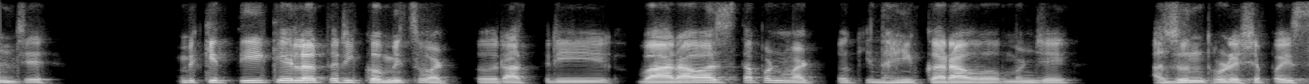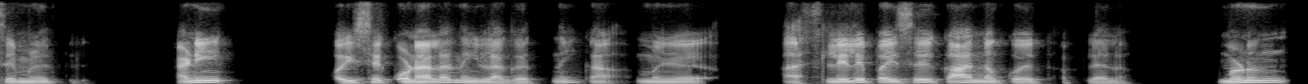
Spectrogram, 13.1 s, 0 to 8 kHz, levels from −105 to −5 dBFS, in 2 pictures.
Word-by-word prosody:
म्हणजे 140 Hz, 0 st, -2 dB, 0.7 s
मी 165 Hz, -, -2 dB
कितीही 170 Hz, +1 st, +2 dB
केलं 165 Hz, -2 st, +8 dB
तरी 175 Hz, +1 st, 0 dB
कमीच 155 Hz, 0 st, +2 dB
वाटतं. 125 Hz, -2 st, -4 dB
रात्री 135 Hz, +3 st, -2 dB, 0.3 s
12 130 Hz, +3 st, +7 dB
वाजता 160 Hz, +1 st, +2 dB
पण 170 Hz, -1 st, -3 dB
वाटतं, 135 Hz, -1 st, -4 dB
की 145 Hz, -, -10 dB
नाही 145 Hz, +1 st, -1 dB
करावं 130 Hz, -2 st, +4 dB
म्हणजे 120 Hz, 0 st, -4 dB, 0.4 s
अजून 150 Hz, +3 st, +2 dB
थोडेसे 120 Hz, -5 st, 0 dB
पैसे 120 Hz, +2 st, -2 dB
मिळतील 115 Hz, -2 st, -6 dB, 0.5 s
आणि 160 Hz, +6 st, +5 dB, 0.6 s
पैसे 125 Hz, +3 st, 0 dB
कोणाला 135 Hz, +3 st, +5 dB
नाही 130 Hz, -5 st, -2 dB
लागत 105 Hz, -1 st, -3 dB
नाही 135 Hz, +7 st, -9 dB
का? 115 Hz, -1 st, -5 dB
म्हणजे 120 Hz, 0 st, -4 dB, 0.5 s
असलेले 140 Hz, +3 st, +2 dB
पैसे 145 Hz, +2 st, +2 dB
का 145 Hz, 0 st, +6 dB
नको 135 Hz, -6 st, -2 dB
आहेत 105 Hz, -, -4 dB
आपल्याला, 110 Hz, -1 st, -11 dB, 0.5 s
म्हणून 155 Hz, +6 st, +1 dB
135 Hz, 160 wpm, -25 LUFS, 120-150 Hz, 0.7 s, केलं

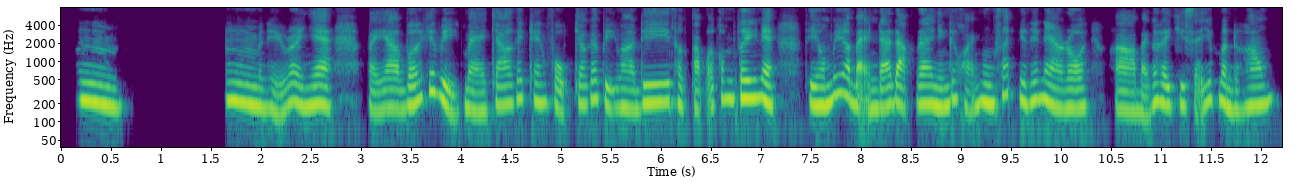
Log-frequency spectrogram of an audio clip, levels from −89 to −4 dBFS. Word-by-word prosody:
Ừm. 205 Hz, -6 st, +3 dB, 1.0 s
Ừm, 215 Hz, -4 st, +3 dB
mình 180 Hz, -2 st, 0 dB
hiểu 155 Hz, -1 st, -4 dB
rồi 210 Hz, -2 st, +1 dB
nha. 195 Hz, 0 st, +2 dB, 0.3 s
Vậy, 160 Hz, -1 st, -4 dB
à, 175 Hz, 0 st, 0 dB
với 190 Hz, +7 st, +1 dB
cái 320 Hz, -1 st, +1 dB
việc 185 Hz, -, +1 dB
mà 155 Hz, -3 st, -2 dB
cho 195 Hz, +2 st, -1 dB
cái 245 Hz, +2 st, -3 dB
trang 210 Hz, -2 st, -2 dB
phục 160 Hz, -6 st, -5 dB
cho 200 Hz, -1 st, -2 dB
cái 240 Hz, +2 st, -2 dB
việc 180 Hz, -3 st, -2 dB
mà 175 Hz, -1 st, -1 dB
đi 210 Hz, +4 st, +2 dB
thực 195 Hz, -2 st, -5 dB
tập 165 Hz, -1 st, -3 dB
ở 185 Hz, -, -5 dB
công 245 Hz, +3 st, -1 dB
ty 245 Hz, 0 st, +5 dB
nè, 220 Hz, -5 st, +4 dB, 0.3 s
thì 195 Hz, -3 st, +2 dB
hổng 190 Hz, +2 st, +4 dB
biết 290 Hz, +5 st, 0 dB
là 265 Hz, -, +2 dB
bạn 170 Hz, -4 st, +1 dB
đã 180 Hz, +2 st, +2 dB
đặt 200 Hz, -4 st, +1 dB
ra 200 Hz, 0 st, +2 dB
những 185 Hz, -1 st, +3 dB
cái 235 Hz, -, -2 dB
khoản 200 Hz, -3 st, -4 dB
ngân 205 Hz, -2 st, +4 dB
sách 280 Hz, +7 st, -5 dB
như 220 Hz, -, +1 dB
thế 225 Hz, +3 st, 0 dB
nào 200 Hz, -8 st, +2 dB
rồi? 175 Hz, +1 st, 0 dB, 0.2 s
Ờ, 160 Hz, -1 st, -1 dB
bạn 130 Hz, -, -4 dB
có 215 Hz, -, +1 dB
thể 200 Hz, -3 st, +2 dB
chia 195 Hz, -, -3 dB
sẻ 190 Hz, -3 st, -7 dB
giúp 225 Hz, +3 st, -2 dB
mình 200 Hz, -5 st, +2 dB
được 165 Hz, -, -3 dB
hông? 190 Hz, +4 st, 0 dB
195 Hz, 265 wpm, -23 LUFS, 175-215 Hz, 1.0 s, ty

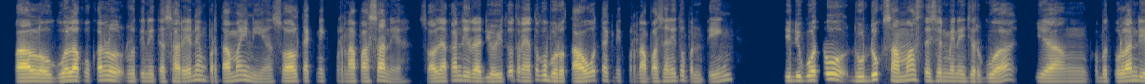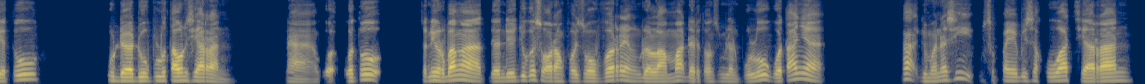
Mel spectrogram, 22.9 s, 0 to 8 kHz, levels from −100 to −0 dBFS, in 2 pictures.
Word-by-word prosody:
Kalau 125 Hz, -1 st, +7 dB
gua 140 Hz, +4 st, +6 dB
lakukan 140 Hz, +2 st, -1 dB
lo 155 Hz, -5 st, 0 dB
rutinitas 125 Hz, -1 st, -7 dB
harian 125 Hz, +8 st, 0 dB
yang 160 Hz, -, -9 dB
pertama 125 Hz, +5 st, -2 dB
ini 140 Hz, -11 st, -7 dB
ya, 100 Hz, -, -11 dB
soal 120 Hz, +3 st, +2 dB
teknik 130 Hz, 0 st, -8 dB
pernapasan 125 Hz, -2 st, -1 dB
ya. -, -, -21 dB
Soalnya 115 Hz, +4 st, -1 dB
kan 155 Hz, +2 st, -4 dB
di 145 Hz, -, -3 dB
radio 120 Hz, -1 st, 0 dB
itu 125 Hz, +6 st, -4 dB
ternyata 160 Hz, +2 st, -4 dB
gua 165 Hz, -, -2 dB
baru 120 Hz, -, -1 dB
tahu 120 Hz, +7 st, +3 dB
teknik 130 Hz, -5 st, -10 dB
pernapasan 120 Hz, +2 st, -3 dB
itu 140 Hz, +4 st, -7 dB
penting, 120 Hz, -, -10 dB, 0.5 s
jadi 140 Hz, -, -5 dB
gua 160 Hz, +3 st, +4 dB
tuh 195 Hz, -1 st, +2 dB
duduk 140 Hz, +7 st, +2 dB
sama 145 Hz, +5 st, +2 dB
station 140 Hz, -4 st, -5 dB
manager 125 Hz, -2 st, -5 dB
gua 120 Hz, +8 st, -1 dB, 0.2 s
yang 115 Hz, -2 st, -3 dB
kebetulan 125 Hz, +5 st, -1 dB
dia 125 Hz, -3 st, -2 dB
tuh 180 Hz, +3 st, -1 dB, 0.7 s
udah 135 Hz, -1 st, +6 dB
20 135 Hz, +2 st, -2 dB
tahun 140 Hz, 0 st, +5 dB
siaran. 120 Hz, -10 st, +2 dB, 0.5 s
Nah, 90 Hz, -2 st, -6 dB
gua -, -, -1 dB
gua 130 Hz, -, -2 dB
tuh 180 Hz, 0 st, +3 dB, 0.5 s
senior 140 Hz, 0 st, 0 dB
banget 155 Hz, -3 st, +6 dB
dan 120 Hz, -, 0 dB
dia 135 Hz, -, 0 dB
juga 155 Hz, +4 st, -4 dB
seorang 125 Hz, -1 st, +2 dB
voice 120 Hz, +2 st, -6 dB
over 140 Hz, +6 st, +2 dB
yang 150 Hz, -6 st, -1 dB
udah 120 Hz, -2 st, 0 dB
lama 110 Hz, +6 st, +2 dB
dari 115 Hz, -2 st, -5 dB
tahun 115 Hz, -, -8 dB
90 115 Hz, -, -5 dB
gue 125 Hz, -, +2 dB
tanya, 180 Hz, -2 st, 0 dB, 0.8 s
"Kak -, -, -2 dB
gimana 125 Hz, +5 st, -5 dB
sih 210 Hz, +5 st, -7 dB
supaya 135 Hz, -1 st, -5 dB
bisa 135 Hz, -2 st, -7 dB
kuat 145 Hz, +2 st, +1 dB
siaran, 135 Hz, +4 st, +3 dB
130 Hz, 185 wpm, -25 LUFS, 120-150 Hz, 0.8 s, Kalau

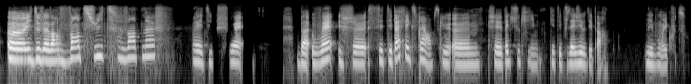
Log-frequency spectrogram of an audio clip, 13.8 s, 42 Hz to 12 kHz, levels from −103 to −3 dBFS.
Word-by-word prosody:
Heu, 225 Hz, -1 st, +10 dB
il 225 Hz, -2 st, +2 dB
devait 220 Hz, 0 st, +3 dB
avoir 210 Hz, 0 st, +6 dB
28-29. 250 Hz, +3 st, -2 dB, 0.5 s
Ouais, 195 Hz, -1 st, -2 dB
il -, -, -6 dB
était 180 Hz, +1 st, -15 dB
plus, -, -, -20 dB
ouais 185 Hz, -2 st, -1 dB, 1.1 s
ben, 170 Hz, -1 st, +2 dB
ouais, 195 Hz, +7 st, +2 dB
je 175 Hz, -1 st, -2 dB
c'était 200 Hz, +2 st, -7 dB
pas 235 Hz, +6 st, +3 dB
fait 265 Hz, -, -4 dB
exprès, 235 Hz, -1 st, -6 dB
hein, 205 Hz, -8 st, -3 dB
parce 165 Hz, -, -19 dB
que, 185 Hz, -4 st, -7 dB
hem, 160 Hz, 0 st, -3 dB, 0.2 s
je -, -, -14 dB
savais 170 Hz, -2 st, -3 dB
pas 185 Hz, +4 st, -4 dB
du 185 Hz, 0 st, -18 dB
tout 200 Hz, +1 st, -14 dB
qui 185 Hz, -2 st, -18 dB
m 155 Hz, 0 st, -17 dB, 0.2 s
qu'il 185 Hz, -, -11 dB
était 170 Hz, -2 st, -11 dB
plus 170 Hz, +2 st, -14 dB
âgé 170 Hz, +1 st, 0 dB
au -, -, -7 dB
départ 150 Hz, -3 st, -10 dB, 0.8 s
mais 165 Hz, -2 st, -6 dB
bon, 155 Hz, -2 st, -12 dB
écoute. 145 Hz, 0 st, -14 dB
190 Hz, 160 wpm, -22 LUFS, 170-225 Hz, 1.1 s, Heu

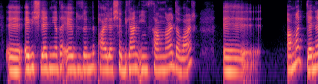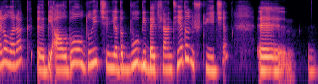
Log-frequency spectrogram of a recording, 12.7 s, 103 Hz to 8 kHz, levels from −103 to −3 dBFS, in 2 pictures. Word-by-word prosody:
eee, 200 Hz, -2 st, +3 dB
ev 225 Hz, 0 st, +6 dB
işlerini 230 Hz, -1 st, +1 dB
ya 225 Hz, -1 st, -1 dB
da 245 Hz, -, -2 dB
ev 220 Hz, -1 st, 0 dB
düzenini 225 Hz, +2 st, -2 dB
paylaşabilen 220 Hz, +1 st, 0 dB
insanlar 215 Hz, +3 st, -1 dB
da 220 Hz, -4 st, -2 dB
var. 205 Hz, -, -3 dB, 0.5 s
Eee, 200 Hz, +6 st, -1 dB, 0.7 s
ama 245 Hz, +10 st, +3 dB
genel 225 Hz, +7 st, +3 dB
olarak, 310 Hz, -, -2 dB
eee, 205 Hz, -1 st, -1 dB
bir -, -, +1 dB
algı 215 Hz, +3 st, 0 dB
olduğu 295 Hz, -3 st, 0 dB
için 310 Hz, -6 st, -1 dB
ya 230 Hz, -2 st, +1 dB
da 225 Hz, -2 st, -1 dB
bu 285 Hz, +3 st, +2 dB
bir 275 Hz, -4 st, +4 dB
beklentiye 225 Hz, +6 st, +1 dB
dönüştüğü 315 Hz, -10 st, -2 dB
için, 205 Hz, -, -3 dB, 0.6 s
eee, 210 Hz, -1 st, +3 dB, 0.4 s
ı -, -, -13 dB
ı -, -, -9 dB
225 Hz, 140 wpm, -25 LUFS, 215-265 Hz, 0.7 s, ev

